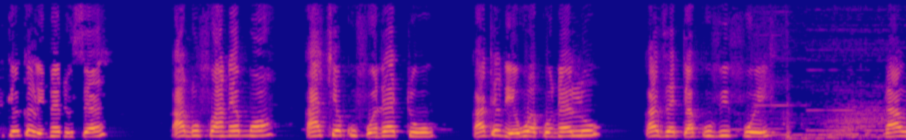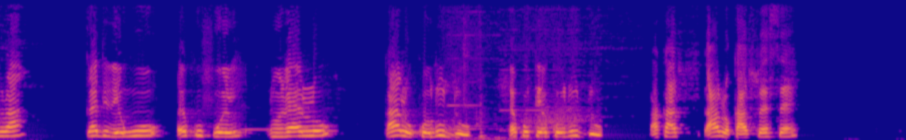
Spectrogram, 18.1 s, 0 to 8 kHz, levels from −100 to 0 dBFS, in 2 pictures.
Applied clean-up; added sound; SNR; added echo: classical method spectral subtraction.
